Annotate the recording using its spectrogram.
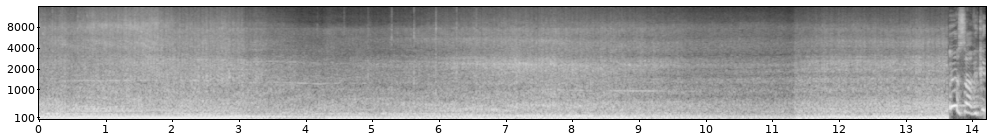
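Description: Tanks driving past on a road, their engines a loud steady drone with a low hum that weakens about three seconds in.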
